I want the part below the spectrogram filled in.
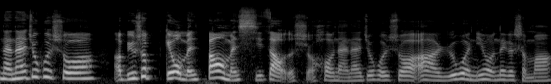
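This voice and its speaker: A woman speaks. The recording is very clean, with a silent background. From China, Guangdong. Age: 30s. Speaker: podcast co-host. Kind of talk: casual chat.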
